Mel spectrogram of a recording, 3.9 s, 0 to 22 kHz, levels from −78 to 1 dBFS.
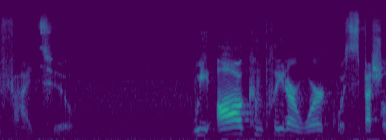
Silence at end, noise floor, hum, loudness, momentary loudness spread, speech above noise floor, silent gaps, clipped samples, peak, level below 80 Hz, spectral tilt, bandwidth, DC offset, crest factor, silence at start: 0 s; -64 dBFS; none; -40 LUFS; 27 LU; 25 dB; none; under 0.1%; -22 dBFS; -82 dBFS; 0.5 dB/octave; 16 kHz; under 0.1%; 20 dB; 0 s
